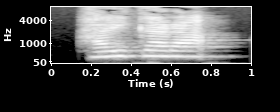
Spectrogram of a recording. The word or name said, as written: haikara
